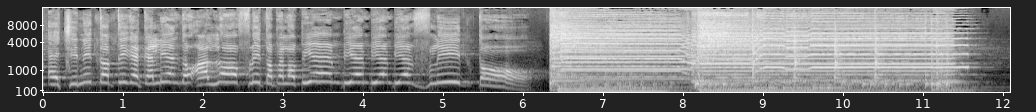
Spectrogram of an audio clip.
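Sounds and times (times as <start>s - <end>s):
percussion hits: 6.4s - 11.9s
salsa band chord: 6.4s - 12.0s.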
